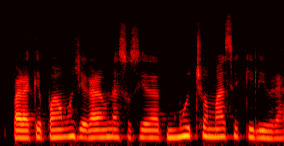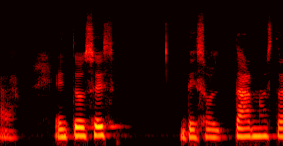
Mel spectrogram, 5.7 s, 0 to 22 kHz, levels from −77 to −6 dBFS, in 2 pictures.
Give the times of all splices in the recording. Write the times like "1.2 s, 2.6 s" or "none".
3.4 s, 4.6 s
